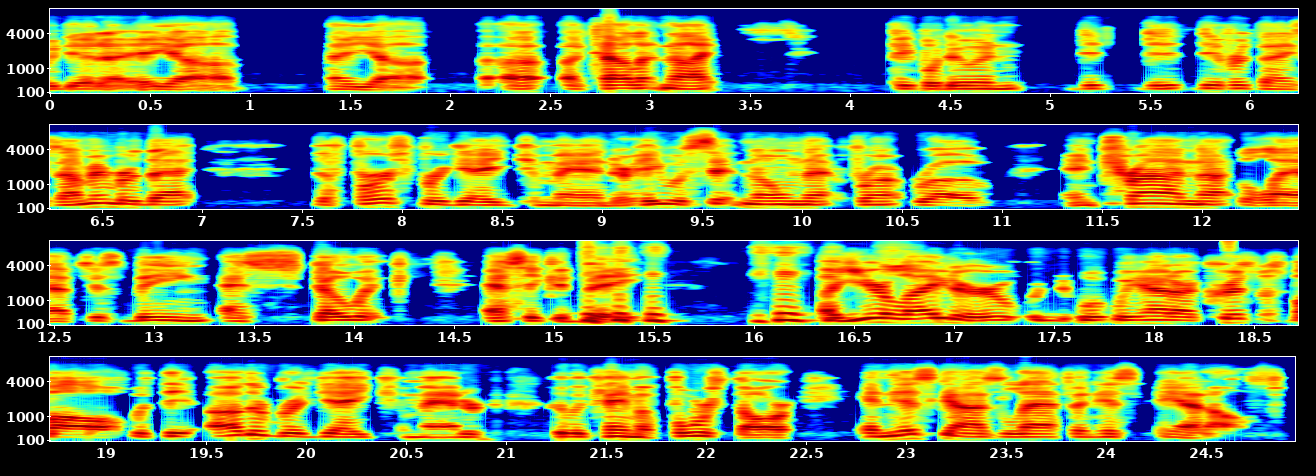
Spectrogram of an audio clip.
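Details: Adult male with lifelong stuttering that varies and was more severe in childhood: stuttering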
